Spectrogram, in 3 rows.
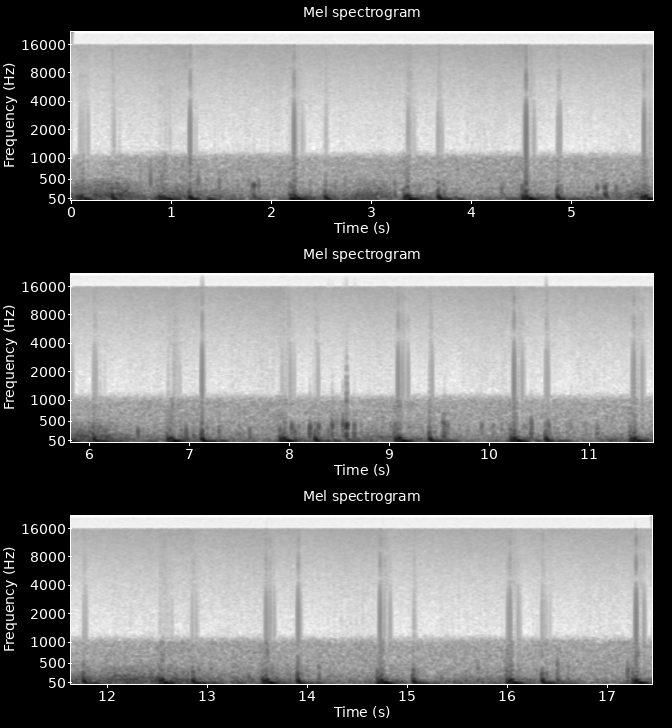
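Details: Man's heart sounds from a digital stethoscope on his chest while resting: steady low lub-dub heartbeat, about 52 a minute, regular rhythm, with soft breathing underneath; normal heart sounds.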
